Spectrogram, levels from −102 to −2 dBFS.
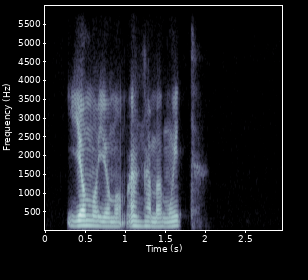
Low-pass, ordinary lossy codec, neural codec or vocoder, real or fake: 5.4 kHz; Opus, 16 kbps; codec, 44.1 kHz, 7.8 kbps, Pupu-Codec; fake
